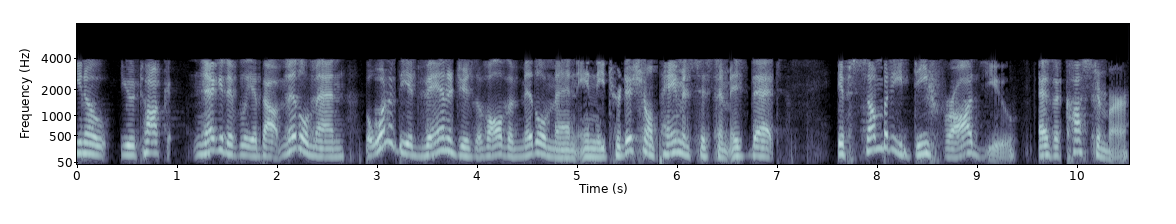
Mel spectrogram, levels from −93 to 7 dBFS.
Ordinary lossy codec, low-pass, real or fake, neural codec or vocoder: AAC, 16 kbps; 7.2 kHz; real; none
